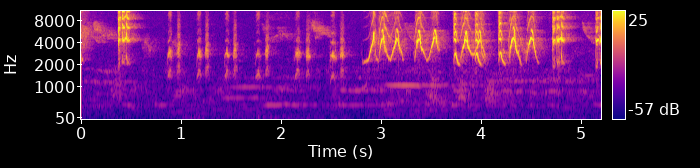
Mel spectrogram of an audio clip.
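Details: Morning fighting song from an oriental magpie-robin, used to spur other magpie-robins to sing: scattered quiet chips, then a fast string of strong repeated zigzag whistles, about two per second.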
